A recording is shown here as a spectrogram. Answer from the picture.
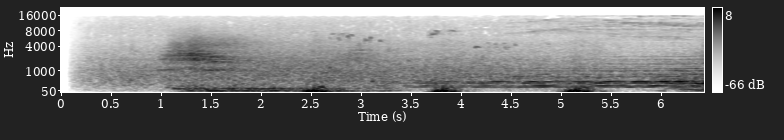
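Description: Cinematic intro music for an animated title: a noisy whoosh about a second in, a few deep booming hits, and a held low chord that sets in about halfway through.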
